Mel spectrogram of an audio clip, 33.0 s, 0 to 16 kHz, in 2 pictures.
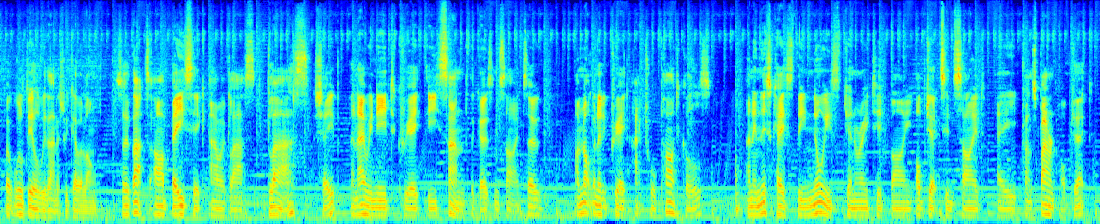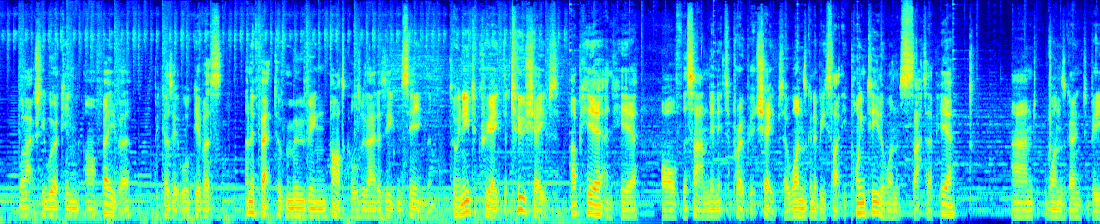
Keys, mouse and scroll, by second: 1.6 middle click, 2.3 scroll down 1, 3.0-3.7 scroll down 1, 3.7-4.1 scroll up 1, 4.6 middle click, 5.1 scroll up 1, 31.0 scroll up 1, 31.3 shift+middle click.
